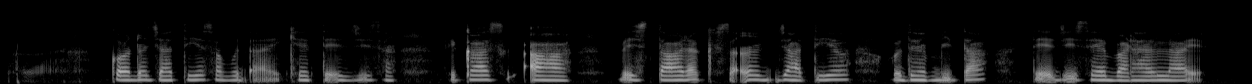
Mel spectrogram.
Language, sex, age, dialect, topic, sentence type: Maithili, female, 41-45, Eastern / Thethi, banking, statement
